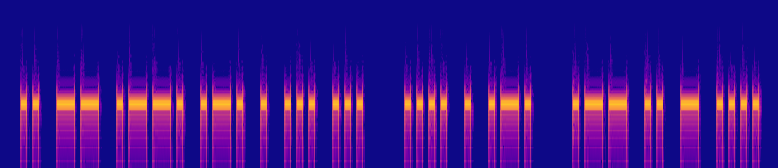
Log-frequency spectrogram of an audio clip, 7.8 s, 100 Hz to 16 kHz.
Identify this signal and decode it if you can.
Morse code, heard as a keyed tone, about 20 wpm, 700 Hz. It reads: IMPRESS HER WITH
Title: Sentences from Top 1600 Words 20wpm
